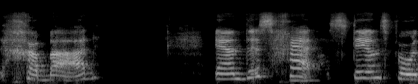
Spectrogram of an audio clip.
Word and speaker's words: Chabad: So we pronounce it Chabad.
